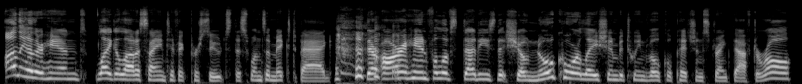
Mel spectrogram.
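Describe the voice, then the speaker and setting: A woman with a fairly low voice for a woman, co-hosting a chatty talk show, lively and often laughing. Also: a little fast, few pauses, no echo, studio quality. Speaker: podcast co-host. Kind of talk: casual chat presenting a topic.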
